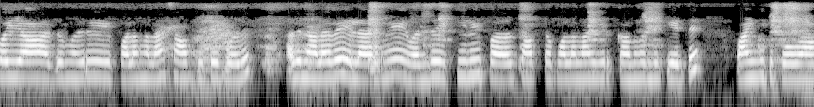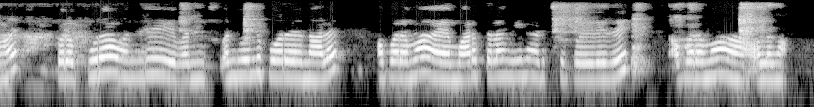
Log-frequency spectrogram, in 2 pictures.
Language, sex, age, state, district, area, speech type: Tamil, female, 18-30, Tamil Nadu, Nagapattinam, rural, spontaneous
